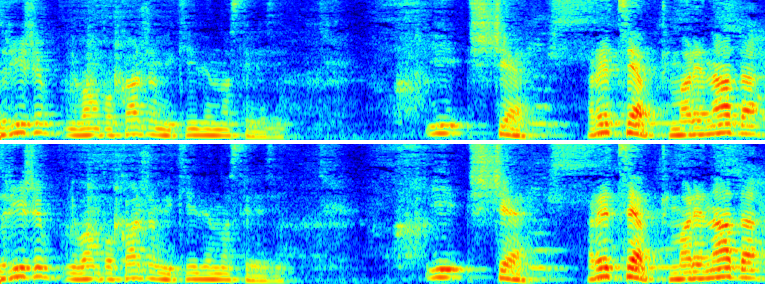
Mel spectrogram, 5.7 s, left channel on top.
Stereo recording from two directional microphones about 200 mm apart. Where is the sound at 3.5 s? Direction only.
20° right (ahead or behind).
